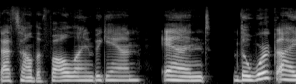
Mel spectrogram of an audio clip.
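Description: Here a woman talks with an American accent. She keeps a moderate pace. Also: very clean recording, silent background. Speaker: author and podcaster. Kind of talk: interview, casual chat.

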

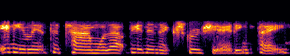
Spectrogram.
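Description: This woman has an unremarkable speaking voice, pitched fairly high, with fairly even intonation. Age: 40s. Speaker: caller. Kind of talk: reading a written question aloud.

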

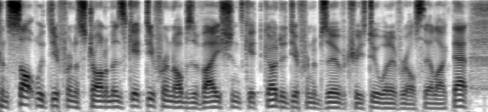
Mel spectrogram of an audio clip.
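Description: Recorded very cleanly against a silent background, a man with an Australian accent speaks in a dark, mellow tone. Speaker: history podcast host. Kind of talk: casual solo history narration. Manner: halting, frequent fillers; hurried.

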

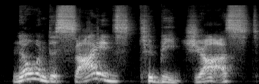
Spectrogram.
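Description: Vocal fry marks this man's fairly high-pitched voice. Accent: American. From US Midwest (Indiana). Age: 60s. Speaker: retired philosophy professor. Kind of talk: interview conversation.

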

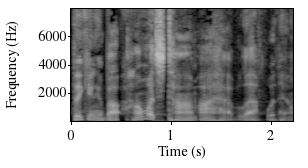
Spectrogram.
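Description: An ordinary speaking voice with lively intonation at a fairly quick pace, in a very clean recording with a silent background. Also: man. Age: 50s. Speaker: podcast guest, successful entrepreneur. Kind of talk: casual chat.

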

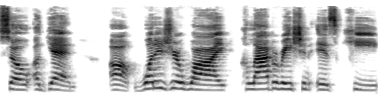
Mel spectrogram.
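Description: A woman with an American accent speaks at a high pitch in a bright, sharp tone, captured in a very clean recording with a silent background. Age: 30s. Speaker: nurse and entrepreneur. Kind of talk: interview. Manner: animated.

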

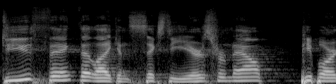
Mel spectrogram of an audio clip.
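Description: This man has a plain, everyday voice with a fairly high pitch. His pace is moderate, and his pitch varies in an ordinary way. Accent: American. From Philadelphia. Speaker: amateur stand-up comedian. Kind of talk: stand-up. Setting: stage with audience.

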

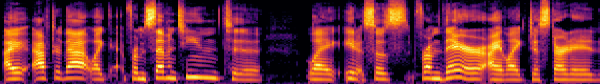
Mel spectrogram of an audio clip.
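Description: At a fairly slow pace, a woman with fairly even intonation and an ordinary speaking voice is heard in a very clean recording with a silent background. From moved around, born in Vancouver, Washington. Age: 40s. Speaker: exotic dancer and model. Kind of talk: casual chat.

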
